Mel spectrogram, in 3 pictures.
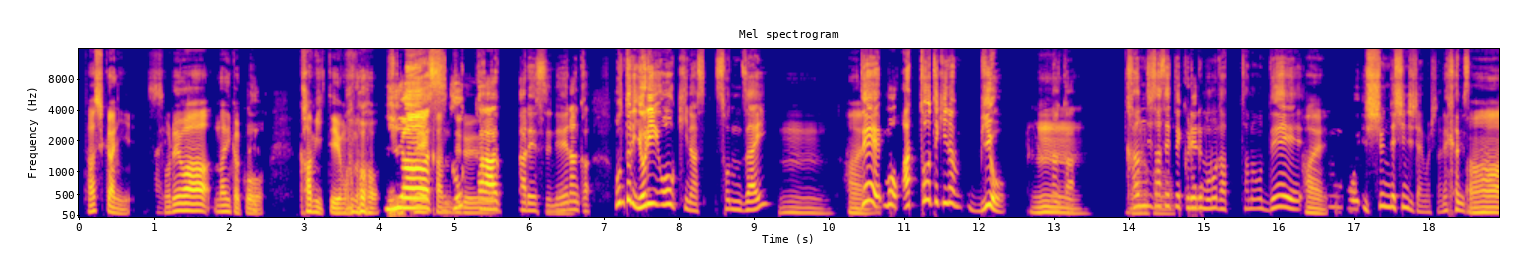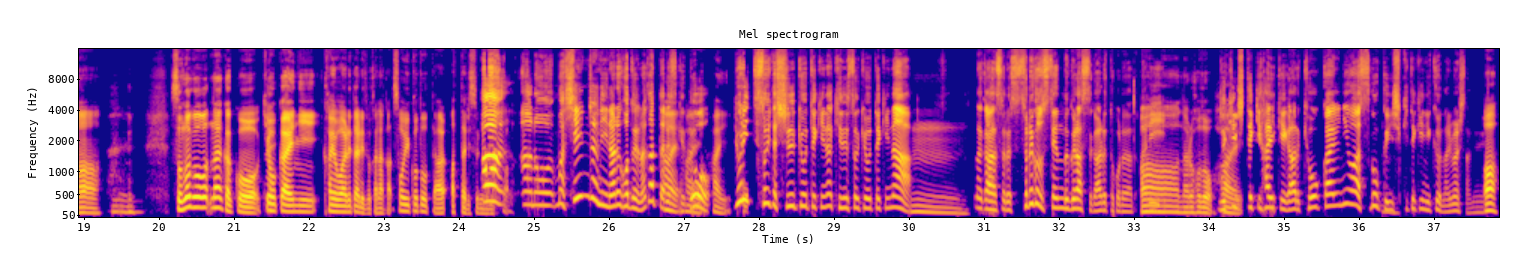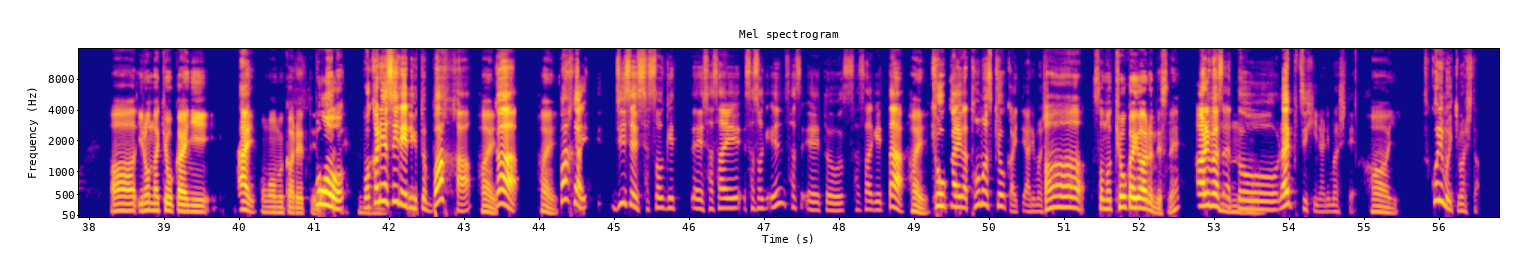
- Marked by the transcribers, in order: chuckle
- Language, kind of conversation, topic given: Japanese, podcast, 初めて強く心に残った曲を覚えていますか？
